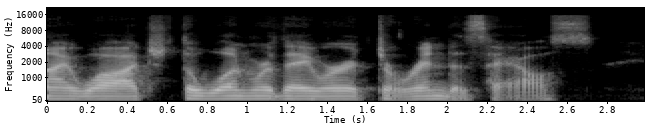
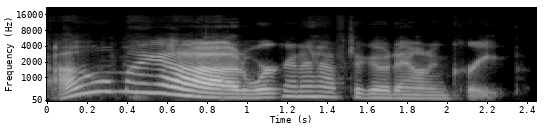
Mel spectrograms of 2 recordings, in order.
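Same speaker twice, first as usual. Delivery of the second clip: mock excited scheme; 7 semitones higher than usual. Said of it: "I was like".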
